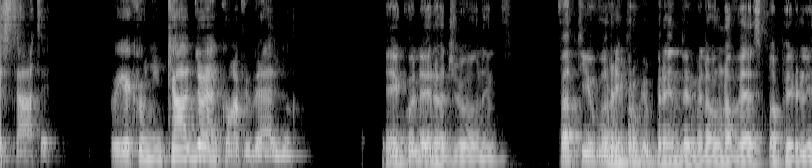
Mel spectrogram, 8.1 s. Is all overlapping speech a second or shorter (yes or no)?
yes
